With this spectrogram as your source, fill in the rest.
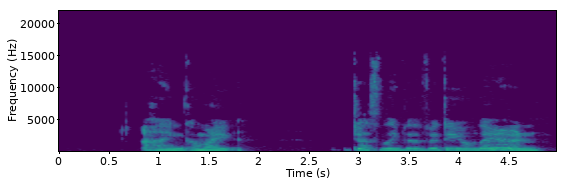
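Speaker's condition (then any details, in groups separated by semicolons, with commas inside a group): Motor neurone disease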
